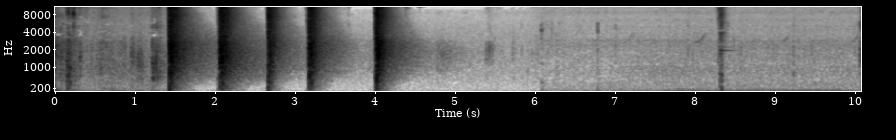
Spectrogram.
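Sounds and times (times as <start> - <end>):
firecracker bangs: 1.4 - 4.6.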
